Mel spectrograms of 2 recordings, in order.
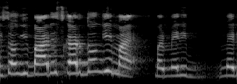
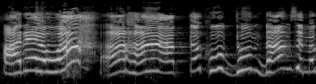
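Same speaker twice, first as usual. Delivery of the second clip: much louder, higher overjoyed cheering; joyful shout; 3 semitones higher, 10 dB louder than usual. Acted. Mother-in-law shares news of a baby boy, overjoyed. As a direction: burst in with the happy news.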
